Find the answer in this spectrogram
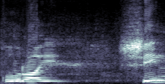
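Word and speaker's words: قريش: ইয়া জো জম রই কুরাই শিন দুই জের শিন কুরাইশিন কিন্তু আমরা যখন এখানে থেমে যাব তখন উচ্চারণটা হবে কুরাইশ লিলাফি কুরাইশ লিলাফি কুরাইশ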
